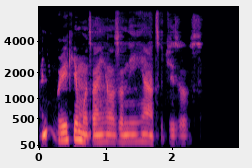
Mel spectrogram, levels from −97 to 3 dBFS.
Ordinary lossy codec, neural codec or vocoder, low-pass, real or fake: none; none; 7.2 kHz; real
